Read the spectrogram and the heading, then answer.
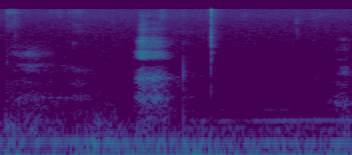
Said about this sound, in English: excuse me i'm yawning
